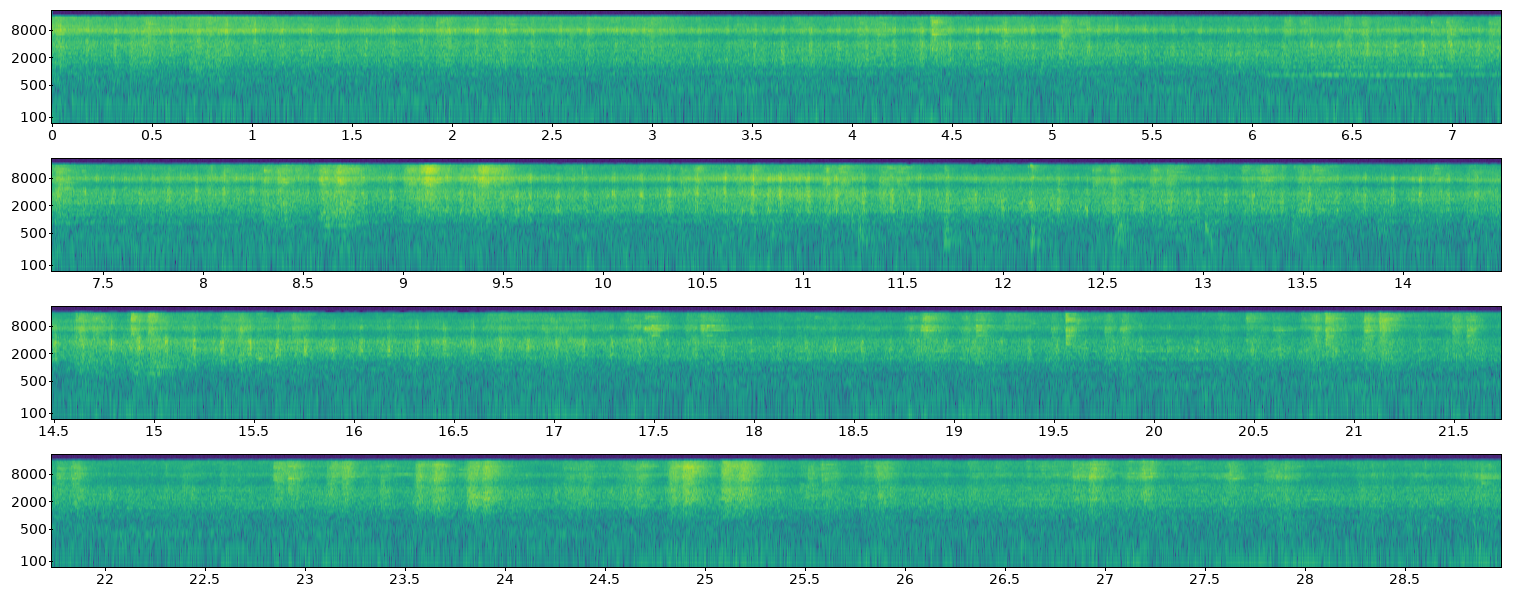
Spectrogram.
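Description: A long freight train's open-top wagons rolling past at speed: a steady rumble of wheels on rail, broken by groups of sharp clicks as the wheels pass over the rails.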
